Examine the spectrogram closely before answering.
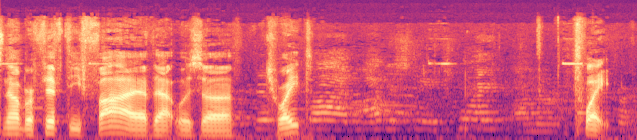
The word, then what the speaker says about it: Twite: Twite is the pronunciation Mr. Halpern has.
